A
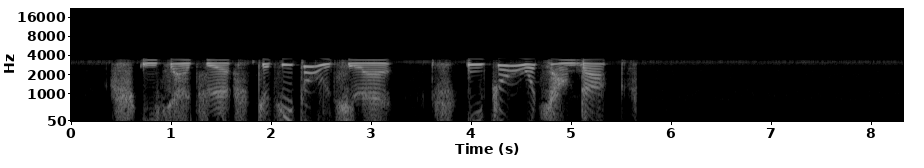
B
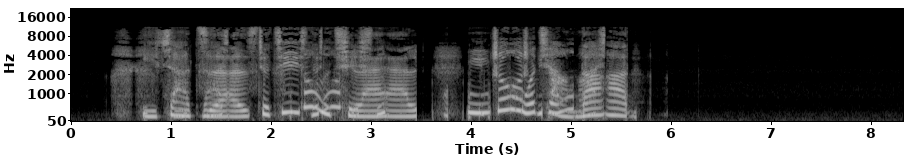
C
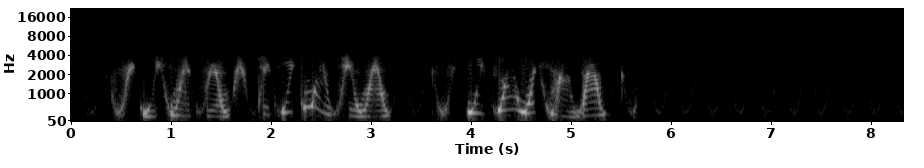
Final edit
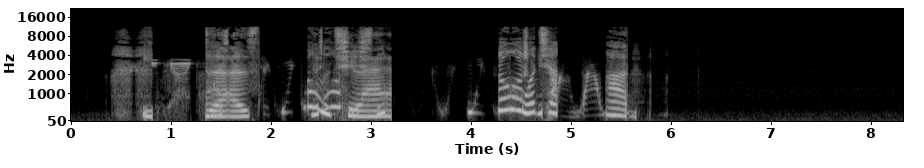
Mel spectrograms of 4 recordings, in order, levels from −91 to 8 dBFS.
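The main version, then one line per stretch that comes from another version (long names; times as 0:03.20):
B
0:00.81–0:01.35: punch in from A
0:01.88–0:02.37: punch in from C
0:03.20–0:04.28: punch in from C
0:04.86–0:05.35: punch in from C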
